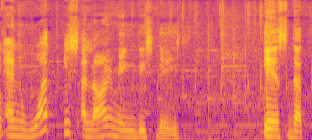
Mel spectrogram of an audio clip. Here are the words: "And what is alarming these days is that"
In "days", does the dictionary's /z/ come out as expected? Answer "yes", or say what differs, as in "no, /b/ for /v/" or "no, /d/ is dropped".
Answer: no, /z/ is dropped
